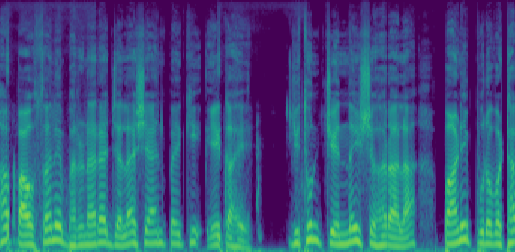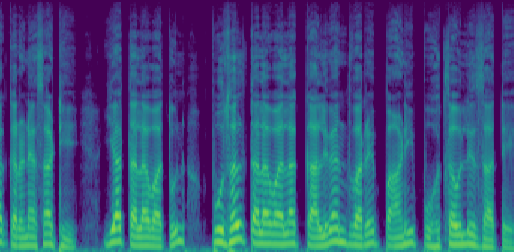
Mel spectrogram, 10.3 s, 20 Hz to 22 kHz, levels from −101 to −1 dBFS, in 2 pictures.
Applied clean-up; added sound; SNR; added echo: neural mask model Resemble Enhance denoiser.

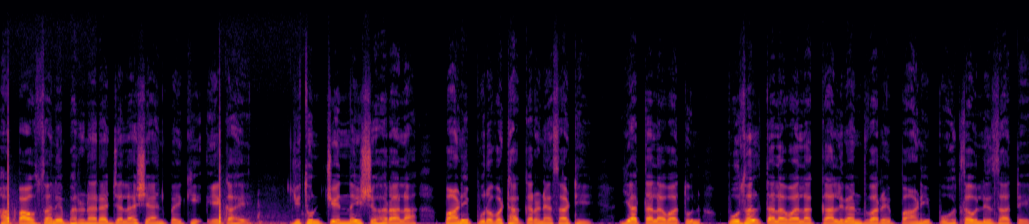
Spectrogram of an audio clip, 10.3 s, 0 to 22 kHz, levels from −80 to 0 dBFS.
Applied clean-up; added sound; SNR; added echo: none; Fireworks; 7 dB; none.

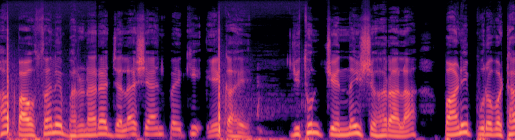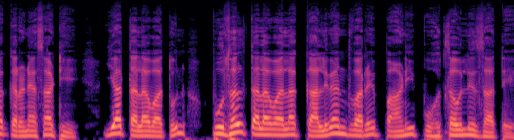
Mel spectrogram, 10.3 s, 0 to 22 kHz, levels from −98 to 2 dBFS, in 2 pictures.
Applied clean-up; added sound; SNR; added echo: classical method Wiener filter.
